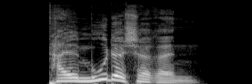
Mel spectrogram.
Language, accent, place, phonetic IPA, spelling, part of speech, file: German, Germany, Berlin, [talˈmuːdɪʃəʁən], talmudischeren, adjective, De-talmudischeren.ogg
- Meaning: inflection of talmudisch: 1. strong genitive masculine/neuter singular comparative degree 2. weak/mixed genitive/dative all-gender singular comparative degree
